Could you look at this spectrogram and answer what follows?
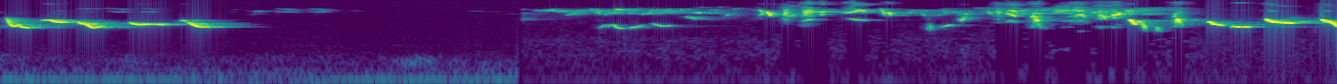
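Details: Birds chirping: a descending whistled phrase, a brief quiet gap, then a dense stream of very high, buzzy twittering; low hum at the start.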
